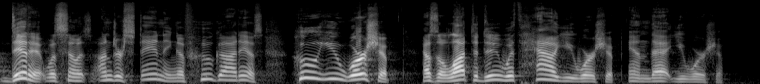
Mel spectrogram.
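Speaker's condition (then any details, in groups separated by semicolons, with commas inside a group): No condition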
